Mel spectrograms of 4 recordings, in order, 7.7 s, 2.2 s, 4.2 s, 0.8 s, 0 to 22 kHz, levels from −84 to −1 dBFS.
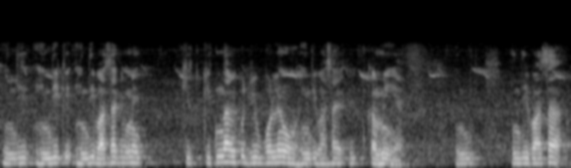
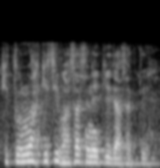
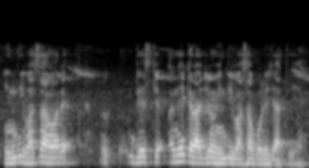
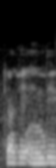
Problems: constant background noise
